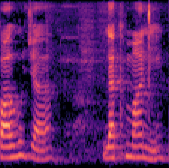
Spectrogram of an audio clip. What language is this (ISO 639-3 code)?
snd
